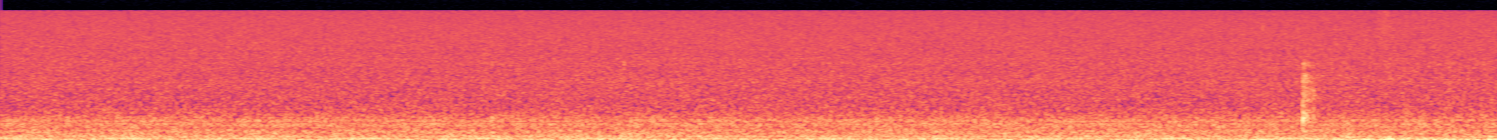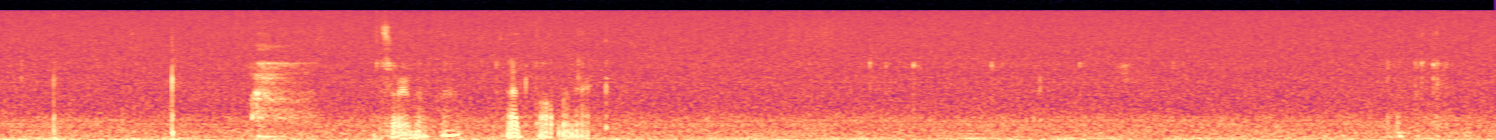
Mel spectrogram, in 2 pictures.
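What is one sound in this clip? Footsteps tread steadily over soft ground.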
